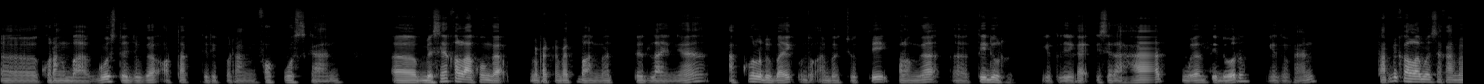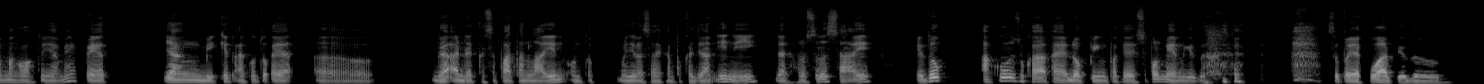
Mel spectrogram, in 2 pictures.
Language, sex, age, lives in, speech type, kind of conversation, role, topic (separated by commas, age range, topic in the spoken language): Indonesian, male, 30-34, Indonesia, conversation, podcast, guest, Gimana biasanya kamu nemu inspirasi buat bikin sesuatu baru?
